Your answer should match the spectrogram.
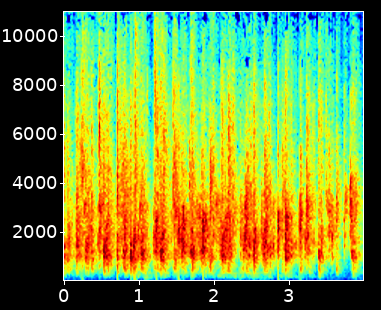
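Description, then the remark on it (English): A crowd claps steadily for several seconds, a dense, even patter of many hands with crisp individual claps poking through, fairly loud and without any voices. The audience is applauding to vote yes on whether millennials will be left behind. “So clap right now if you think, yes, millennials will be left behind.”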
